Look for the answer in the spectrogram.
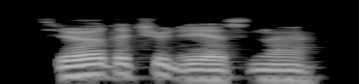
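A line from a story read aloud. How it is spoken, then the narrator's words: Calm low rumble. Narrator (Russian): спокойно прогудел Разумовский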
